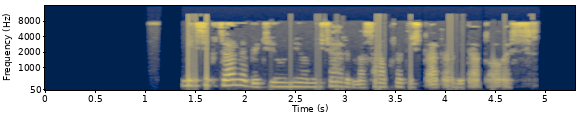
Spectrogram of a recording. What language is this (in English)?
Georgian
